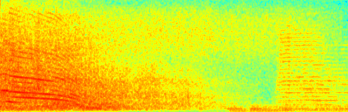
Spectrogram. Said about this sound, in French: Personne ne se doutait que ce coup de feu allait déclencher bien des événements.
